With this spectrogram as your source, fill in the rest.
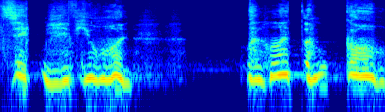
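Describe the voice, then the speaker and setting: Very wide pitch swings mark a man's raspy, put-on character voice, high in pitch and delivered at a very slow pace. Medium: video game.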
